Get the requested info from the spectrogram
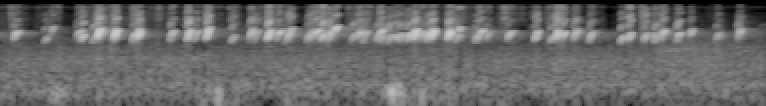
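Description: A European goldfinch sings a fast, liquid run of high twittering notes and tinkling trills, continuous throughout with no pauses.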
